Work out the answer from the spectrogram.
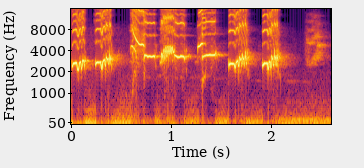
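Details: Female orange-headed thrush calling to males, used to lure quiet birds into song: a rapid run of loud, harsh, chattering whistled notes, about three per second, each bright and slurred, with faint low rumble beneath.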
